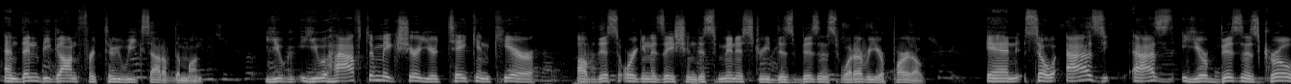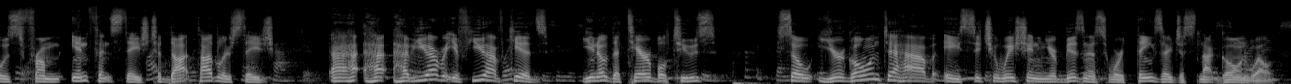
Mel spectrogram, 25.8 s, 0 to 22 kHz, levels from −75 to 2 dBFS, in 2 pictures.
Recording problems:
voice in the background; noticeable; throughout; 20 dB below the speech

